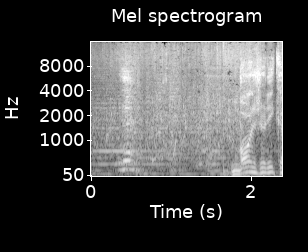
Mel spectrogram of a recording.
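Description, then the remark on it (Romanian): A thin stream of water trickles and pours steadily for a couple of seconds, with people talking over it toward the end. “Și cineva a spus Terminați cu susurul că sunt tramvai”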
